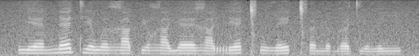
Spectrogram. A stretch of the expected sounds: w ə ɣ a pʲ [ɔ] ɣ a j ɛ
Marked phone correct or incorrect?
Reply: correct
